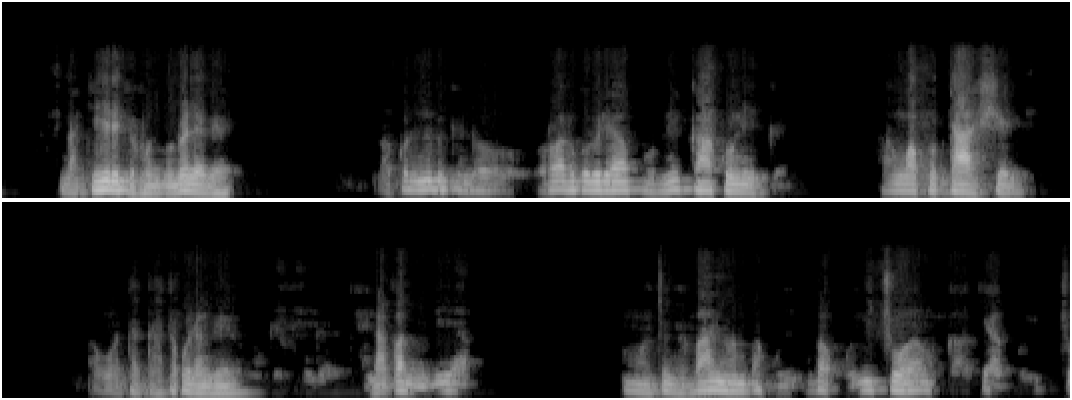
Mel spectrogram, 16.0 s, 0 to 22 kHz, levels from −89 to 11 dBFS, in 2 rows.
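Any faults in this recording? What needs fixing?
Low-delay AAC compression runs throughout this speech. Voices sound rough and grainy, which fits AAC-ELD at roughly 32 kbps as the likely cause. Encode at a higher bitrate to prevent it.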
